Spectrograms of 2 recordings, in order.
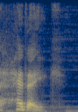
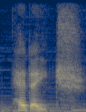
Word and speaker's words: headache: say I've got a headache headache the pronunciation mistake I hear with this is head h it's not that it's headache imagine it's like a k headache now not only your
